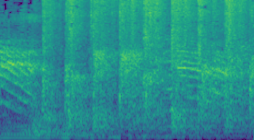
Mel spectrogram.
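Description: A classroom of schoolchildren claps together in a steady rhythmic pattern, each group of claps landing as a sharp burst about twice a second, close and loud, with a voice heard faintly alongside.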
